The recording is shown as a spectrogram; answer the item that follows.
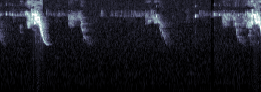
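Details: Blue-black grassquit song for warming up birds: sharp buzzy notes that drop quickly from a very high pitch, given in three or four bursts roughly every second or two against a quiet background.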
